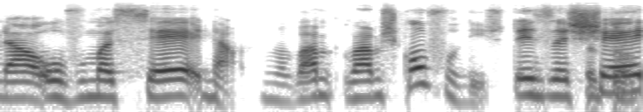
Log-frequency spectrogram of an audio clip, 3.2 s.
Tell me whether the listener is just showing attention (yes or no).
yes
